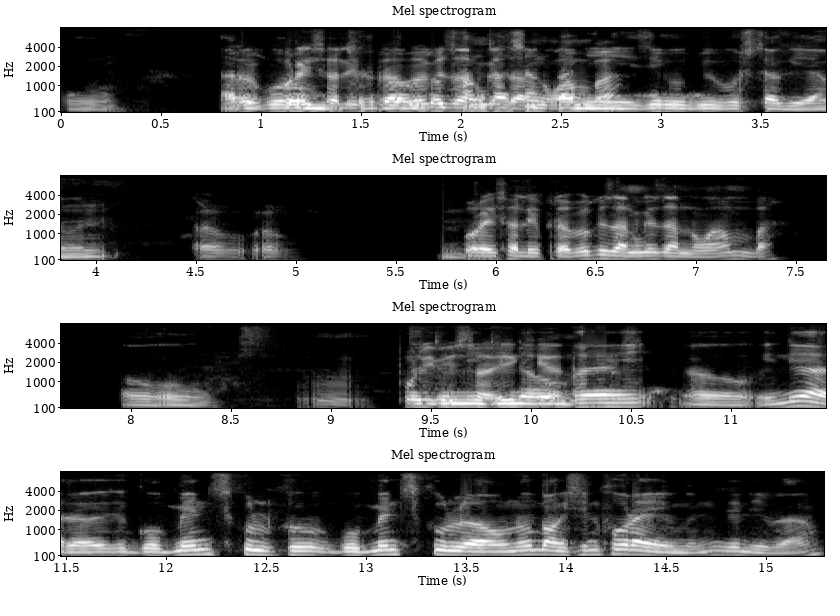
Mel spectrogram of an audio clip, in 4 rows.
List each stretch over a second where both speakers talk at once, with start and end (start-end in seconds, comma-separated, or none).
1.1-2.8, 9.4-10.7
